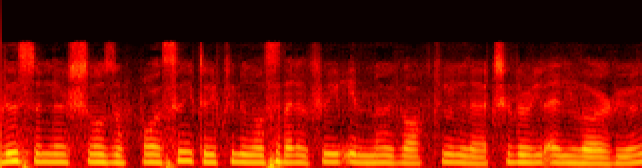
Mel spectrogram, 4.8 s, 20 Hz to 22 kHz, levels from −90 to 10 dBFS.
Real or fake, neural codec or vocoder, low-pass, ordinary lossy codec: fake; codec, 16 kHz, 0.5 kbps, FunCodec, trained on LibriTTS, 25 frames a second; none; none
